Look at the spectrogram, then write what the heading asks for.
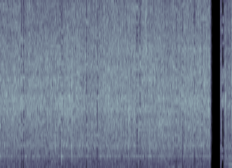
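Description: Asparagus sizzles and fries steadily in a pan on a stove inside a camper during snowy weather, a constant close hiss that cuts out briefly near the end.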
